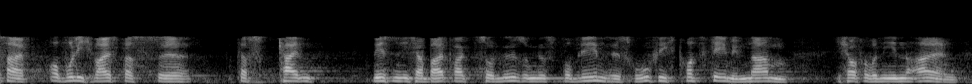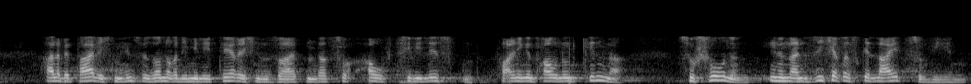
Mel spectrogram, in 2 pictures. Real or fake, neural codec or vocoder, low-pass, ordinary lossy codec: fake; codec, 44.1 kHz, 7.8 kbps, Pupu-Codec; 3.6 kHz; MP3, 24 kbps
